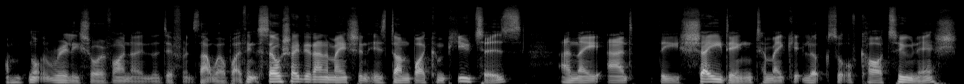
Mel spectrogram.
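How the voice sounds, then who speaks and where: A man's voice: deep voice, animated, moderate pace, a bit bright, no room sound, studio quality. A man hosting a casual podcast chat, jokey and punning, laughing often between lines. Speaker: podcast host.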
